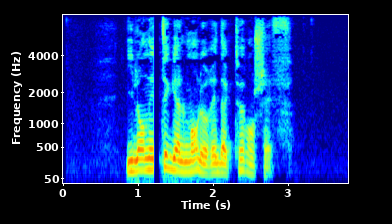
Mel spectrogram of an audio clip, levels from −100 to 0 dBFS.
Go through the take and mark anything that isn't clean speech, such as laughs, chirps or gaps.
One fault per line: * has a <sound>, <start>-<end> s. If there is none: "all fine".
* has a dropout, 1.2-1.3 s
